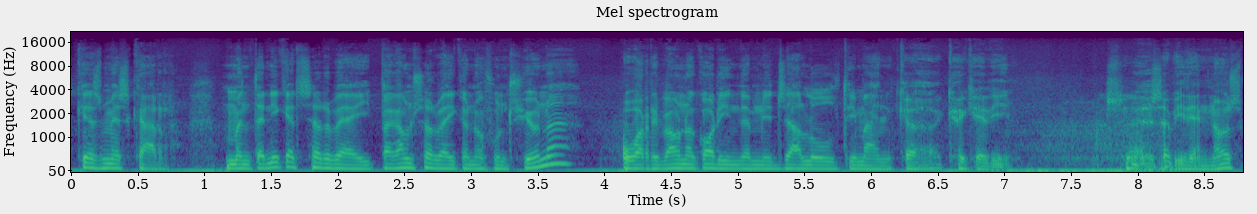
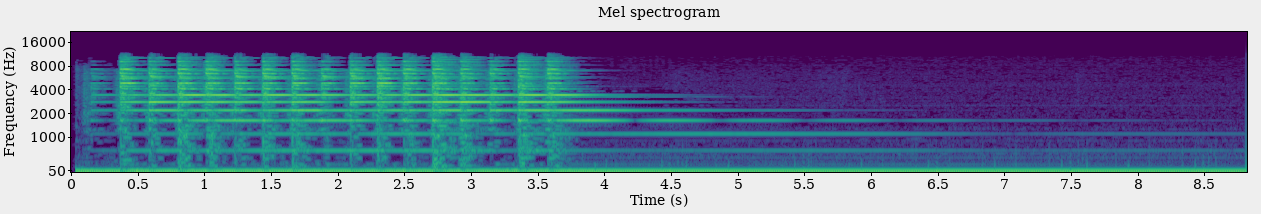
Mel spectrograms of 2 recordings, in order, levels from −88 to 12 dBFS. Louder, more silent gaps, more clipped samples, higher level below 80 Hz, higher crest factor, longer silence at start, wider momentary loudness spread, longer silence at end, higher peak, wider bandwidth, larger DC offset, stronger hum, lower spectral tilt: second, -22 LUFS vs -5 LUFS; neither; second, under 0.1% vs 1%; second, -36 dBFS vs -22 dBFS; about the same, 16 dB vs 12 dB; about the same, 0 s vs 0 s; second, 8 LU vs 22 LU; about the same, 0 s vs 0 s; second, -6 dBFS vs 0 dBFS; first, 18 kHz vs 12 kHz; second, under 0.1% vs 9%; neither; first, -5 dB/octave vs 1 dB/octave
